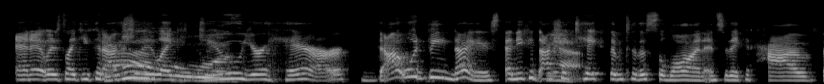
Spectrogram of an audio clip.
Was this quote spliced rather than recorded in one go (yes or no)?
yes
